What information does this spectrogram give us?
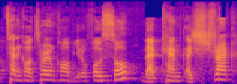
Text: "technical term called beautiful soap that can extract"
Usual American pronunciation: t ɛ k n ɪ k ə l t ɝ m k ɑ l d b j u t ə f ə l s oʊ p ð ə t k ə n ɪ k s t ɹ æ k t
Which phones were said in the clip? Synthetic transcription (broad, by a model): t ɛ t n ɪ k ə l t ɝ m k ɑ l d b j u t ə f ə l s oʊ p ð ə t k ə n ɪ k s t ɹ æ k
